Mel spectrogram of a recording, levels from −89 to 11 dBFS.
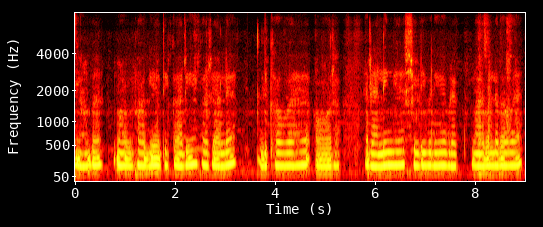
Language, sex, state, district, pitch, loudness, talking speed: Hindi, female, Maharashtra, Chandrapur, 180 Hz, -15 LUFS, 125 wpm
